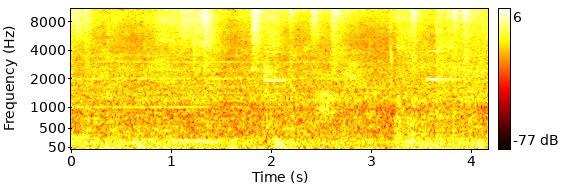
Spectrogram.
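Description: Interior running noise of a Vienna U-Bahn Type V train moving slowly along a station platform: a steady low rumble, with two short high-pitched tones, one about two seconds in and one near the end.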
